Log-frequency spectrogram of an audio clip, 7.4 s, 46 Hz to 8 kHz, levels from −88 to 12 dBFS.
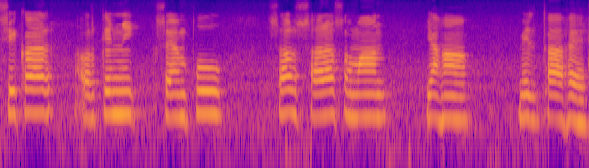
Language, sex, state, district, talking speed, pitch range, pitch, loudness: Hindi, female, Haryana, Charkhi Dadri, 75 wpm, 220-245 Hz, 225 Hz, -15 LUFS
